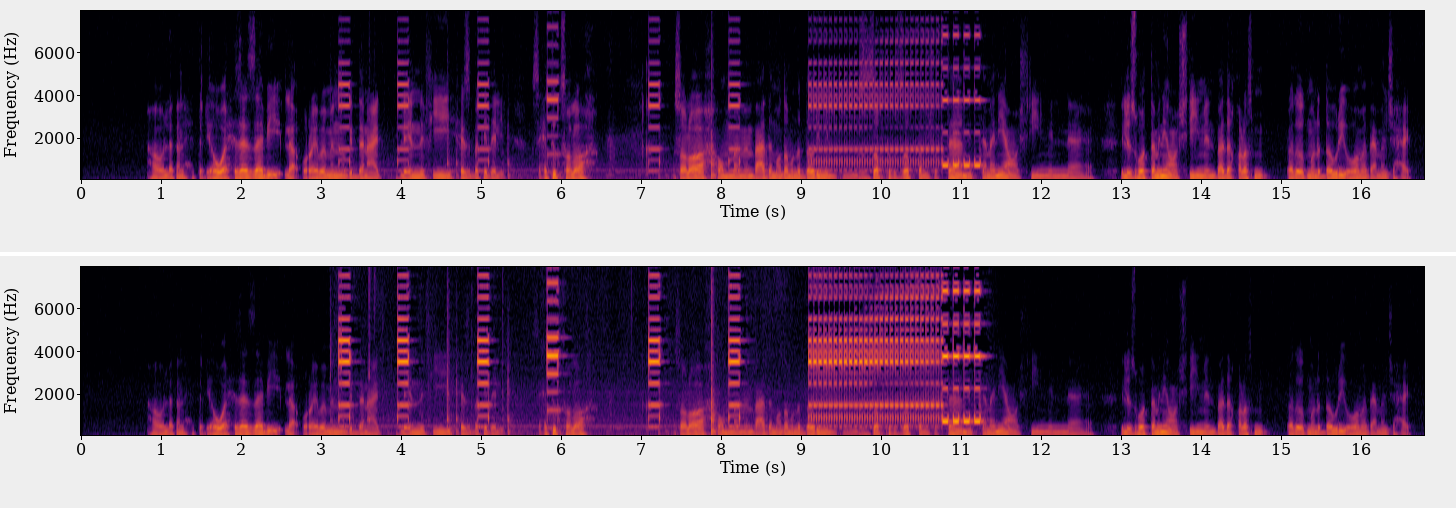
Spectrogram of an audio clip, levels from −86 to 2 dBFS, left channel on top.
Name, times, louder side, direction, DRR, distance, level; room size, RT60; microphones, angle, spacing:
voice 1, 0.8-7.1 7.4-16.6, left 3 dB, 65° left, 0.9 m, -34 dB
sound 1, 3.1-6.2 6.5-8.5 9.1-11.3, right 11 dB, 65° right, 0.5 m, -28 dB
head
